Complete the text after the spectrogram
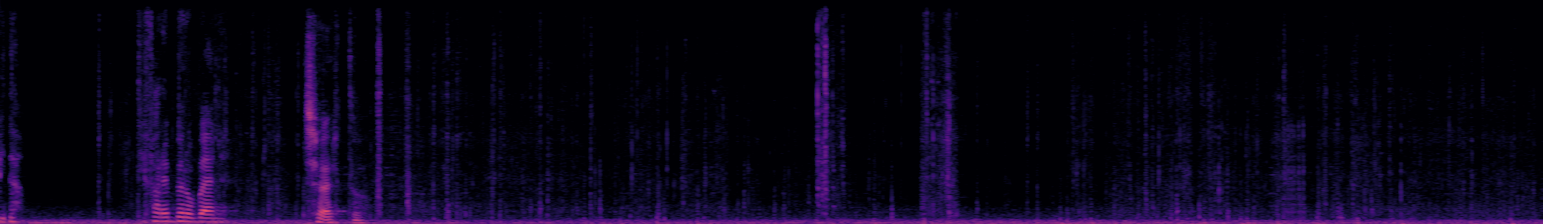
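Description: Footsteps tread slowly across a hard floor indoors.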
